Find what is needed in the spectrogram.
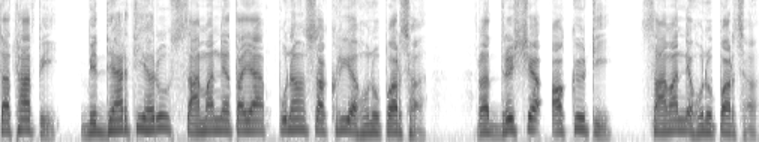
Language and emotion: Nepali, neutral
